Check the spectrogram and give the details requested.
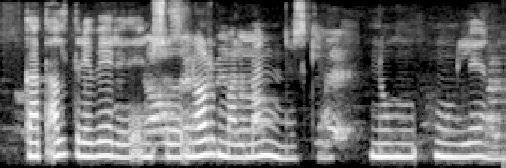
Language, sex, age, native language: Icelandic, female, 11, Icelandic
